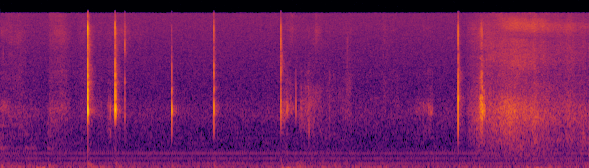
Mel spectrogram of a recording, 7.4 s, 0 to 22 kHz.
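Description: A hollow black plastic cap on an aerosol spray can is tapped with the tip of a metal pen and a blue plastic pen. Seven short, sharp, clicky taps come at irregular intervals, with a bright tone around 1.5 kHz and almost no ring. Between taps there is only a faint steady hum.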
